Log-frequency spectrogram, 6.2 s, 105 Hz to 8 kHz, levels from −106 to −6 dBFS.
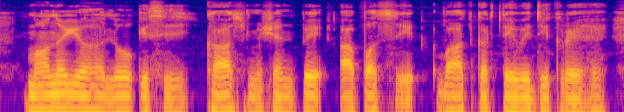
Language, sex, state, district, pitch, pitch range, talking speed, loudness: Hindi, female, Maharashtra, Nagpur, 100 Hz, 95-100 Hz, 145 wpm, -23 LUFS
